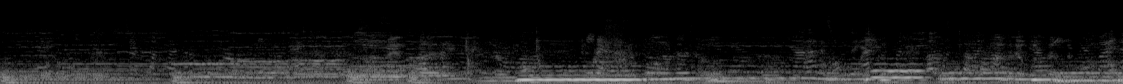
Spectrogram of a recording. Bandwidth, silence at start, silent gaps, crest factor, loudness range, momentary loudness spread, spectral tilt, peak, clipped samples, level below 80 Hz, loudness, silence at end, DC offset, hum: 8.4 kHz; 0 s; none; 14 dB; 10 LU; 16 LU; -9 dB/octave; -16 dBFS; under 0.1%; -48 dBFS; -31 LUFS; 0 s; under 0.1%; none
